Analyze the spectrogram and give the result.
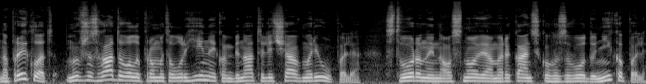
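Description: A man speaks at a very fast pace. His loudness is very even, and his pitch varies in an ordinary way. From Ukraine, Donetsk. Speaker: film director, podcast co-host. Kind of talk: scripted narration.

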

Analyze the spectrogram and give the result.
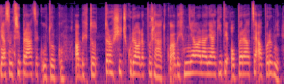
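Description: A woman talks very fast at a medium pitch, her loudness very even and her intonation fairly even. The recording is very clean, with a silent background. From Czechia, Tachov area. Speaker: animal shelter operator. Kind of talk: casual interview.

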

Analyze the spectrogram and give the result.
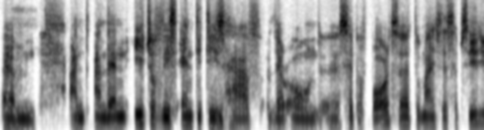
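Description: A man speaks at a fairly low pitch with fairly even intonation. The sound is dry and close with no echo, over a quiet background. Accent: Spanish. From Argentina. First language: Spanish. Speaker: finance executive. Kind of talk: interview. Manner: halting.

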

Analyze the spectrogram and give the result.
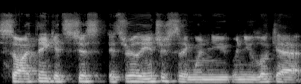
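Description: With an American accent, a man talks at a medium pitch in a bright, sharp tone. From US Midwest, northwest suburbs of Chicago. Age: 30s. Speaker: worship pastor and musician. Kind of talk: casual conversation. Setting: internet call.

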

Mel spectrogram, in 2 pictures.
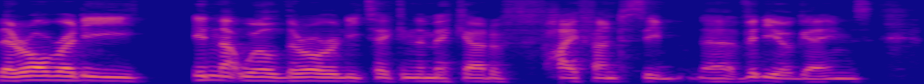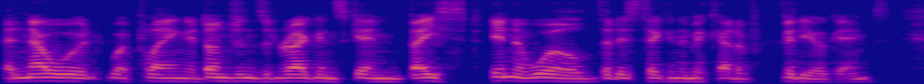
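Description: Recorded very cleanly against a silent background, with a dry, close sound and no echo, a man speaks at a very fast pace with ordinary pitch variation. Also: medium pitch for a man. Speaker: dungeon master and streamer. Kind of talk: casual interview.

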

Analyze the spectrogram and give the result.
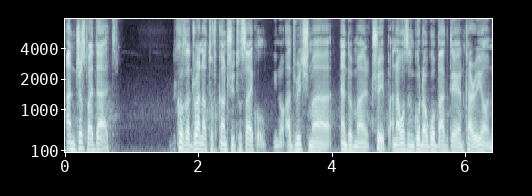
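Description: On a very clean recording with a silent background, a man of medium pitch talks at a very fast pace with ordinary pitch variation. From Kenya and South Africa. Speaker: DJ and endurance cyclist. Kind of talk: casual interview. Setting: outdoors in a backyard.

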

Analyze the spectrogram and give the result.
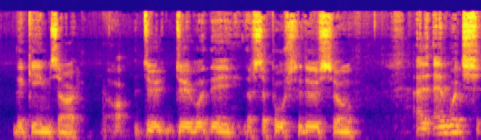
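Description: A man speaks with a very deep, low pitch in a West Coast Scottish accent. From West of Scotland. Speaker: podcast guest, company CEO.

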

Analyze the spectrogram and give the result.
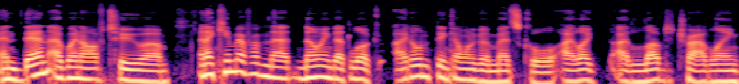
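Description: An unremarkable speaking voice from a man with an American accent, fairly high in pitch, with ordinary pitch variation, very even loudness and a moderate pace. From US, Jamaica, Queens, New York City. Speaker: author and investor. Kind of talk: casual interview.

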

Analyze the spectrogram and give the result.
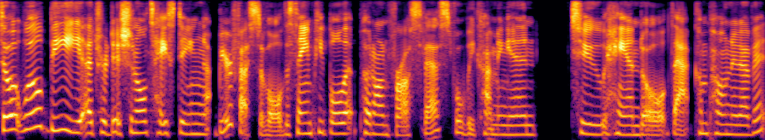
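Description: In a very clean recording with a silent background and a dry, close sound with no echo, a woman with a Southern US accent speaks at a fairly high pitch and a fairly quick pace, with ordinary pitch variation. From North Louisiana. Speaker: downtown development director. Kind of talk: casual interview.

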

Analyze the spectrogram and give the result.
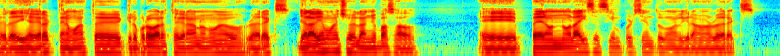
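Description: A man speaks at a fairly quick pace in a Puerto Rican accent. His fairly low voice keeps a fairly even intonation. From Puerto Rico. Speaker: head brewer. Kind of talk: casual chat.

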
